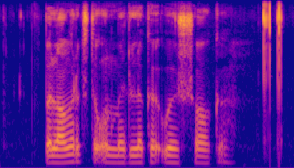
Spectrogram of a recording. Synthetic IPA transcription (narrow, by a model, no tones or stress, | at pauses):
b̥əlɐŋrəkstə̰ʔɔ̰nmədələkəʔuərsɑːkə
